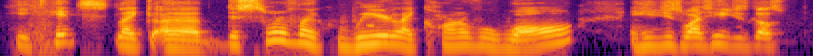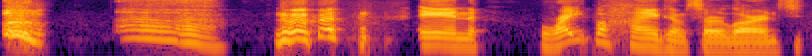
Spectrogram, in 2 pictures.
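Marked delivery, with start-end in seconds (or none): 5.1-6.5 wounded ugh then high yelp; pained groan. Acted. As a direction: groan like you just hit a wall. Character groans as he hits wall.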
